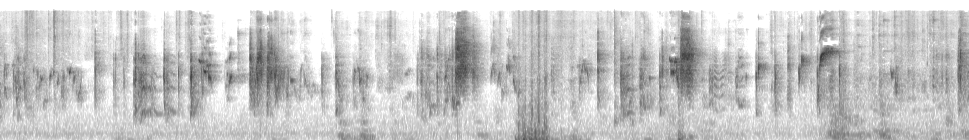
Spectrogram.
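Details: Pet budgerigars kept as company birds chattering, with scratchy warbles and chirps mixed with wing flapping and a brief rustling or splashing noise midway.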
